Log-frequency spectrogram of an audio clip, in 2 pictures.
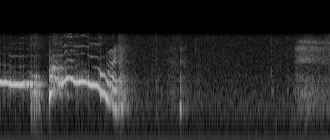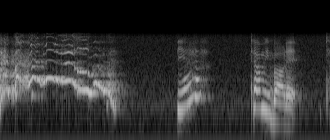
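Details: Female Siberian Husky at home, upset at being left behind when others went to a pet store, gives long wavering howl-like 'talking' vocalizations that rise and fall, repeated several times, while a woman chats back to her between calls.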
